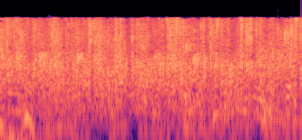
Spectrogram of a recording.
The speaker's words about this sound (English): Don't you love these spirited debates? Give them a round of applause, everybody.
